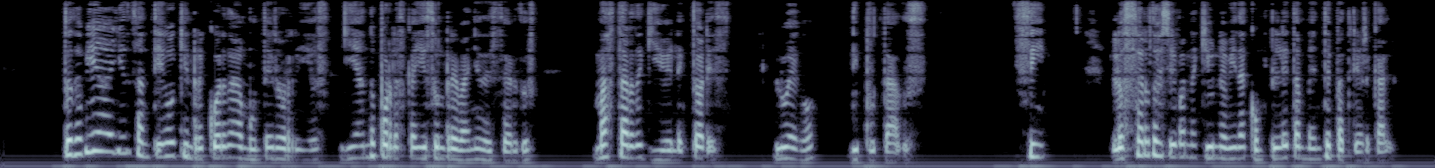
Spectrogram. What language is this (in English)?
Spanish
